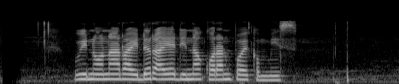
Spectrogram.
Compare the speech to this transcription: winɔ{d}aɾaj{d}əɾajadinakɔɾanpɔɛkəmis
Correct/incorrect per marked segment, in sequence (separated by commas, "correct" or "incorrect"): incorrect, correct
